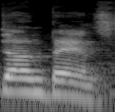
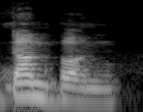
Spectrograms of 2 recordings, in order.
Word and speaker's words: Dunban: Even in the fixed one, they still said Dunban's name wrong. They called him Dunbun.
